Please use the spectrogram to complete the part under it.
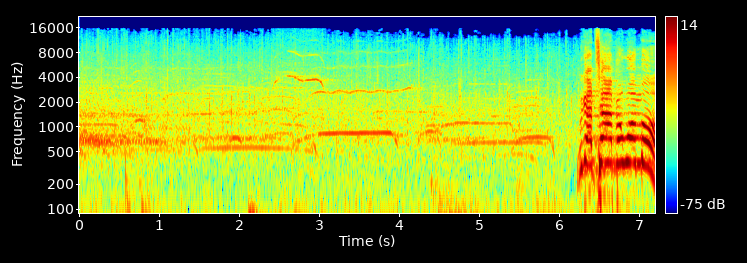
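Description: A large crowd cheers outdoors.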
